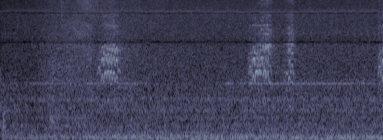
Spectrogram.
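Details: Acorn woodpeckers in Santa Margarita River riparian habitat exchange a coveted perch to call and display. They give harsh, nasal squawks in short bursts about every second or two, over a steady low rumble.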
